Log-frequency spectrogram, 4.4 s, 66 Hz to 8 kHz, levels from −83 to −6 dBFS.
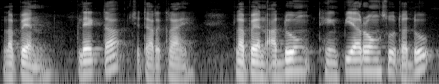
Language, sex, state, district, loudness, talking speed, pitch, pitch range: Karbi, male, Assam, Karbi Anglong, -20 LUFS, 150 wpm, 125 Hz, 115-135 Hz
